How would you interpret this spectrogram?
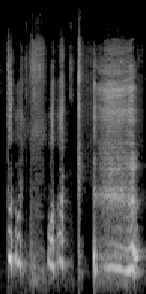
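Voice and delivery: high, drawn-out words through laughter; slow, high, laughing disbelief; helpless laughter. Real, not acted. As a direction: wheeze it out while cracking up. Cracking up at Kirby picture.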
